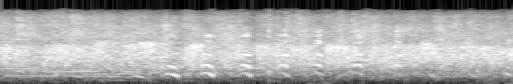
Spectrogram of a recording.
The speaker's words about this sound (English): Let's get one more round of applause for our speakers today.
